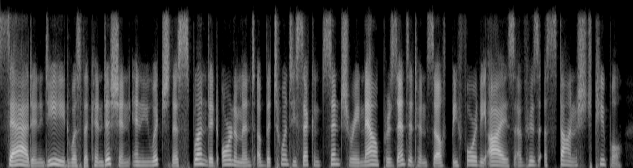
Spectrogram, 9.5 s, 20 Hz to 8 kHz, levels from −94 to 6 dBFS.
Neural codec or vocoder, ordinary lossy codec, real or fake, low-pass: codec, 16 kHz, 0.5 kbps, FunCodec, trained on LibriTTS, 25 frames a second; Opus, 64 kbps; fake; 7.2 kHz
